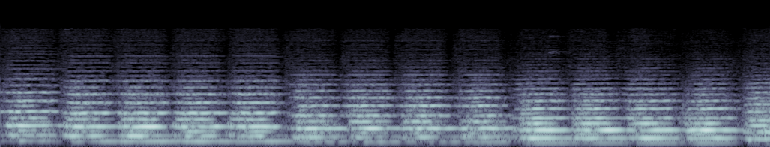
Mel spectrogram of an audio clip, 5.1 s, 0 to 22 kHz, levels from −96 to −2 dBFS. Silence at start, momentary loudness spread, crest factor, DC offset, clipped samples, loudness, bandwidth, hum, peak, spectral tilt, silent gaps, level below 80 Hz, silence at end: 0 s; 4 LU; 14 dB; under 0.1%; under 0.1%; -24 LUFS; 5.6 kHz; none; -8 dBFS; -9 dB/octave; none; -60 dBFS; 0 s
